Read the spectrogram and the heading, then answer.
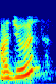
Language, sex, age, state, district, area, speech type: Nepali, female, 30-45, West Bengal, Darjeeling, rural, conversation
